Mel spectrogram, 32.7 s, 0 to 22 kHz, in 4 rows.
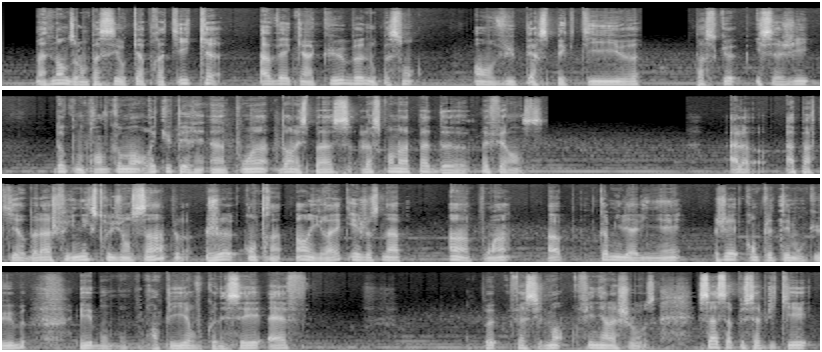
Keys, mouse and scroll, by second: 1.4-4.0 drag, 4.6-5.4 middle drag, 6.8 Tab, 7.5 click, 9.2 x, 14.5 e, 16.4 y, 19.9 click, 21.6 click, 22.4 shift+click, 23.6 f, 24.6 shift+click, 25.1 shift+click, 25.7 f, 27.1 shift+click, 27.9 f, 28.1 f, 28.3 f, 28.4 f, 30.1-32.1 middle drag.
